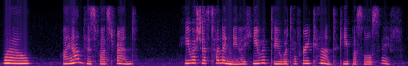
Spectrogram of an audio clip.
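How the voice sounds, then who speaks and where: A woman voicing a shy, timid young female pegasus pony who speaks softly and haltingly. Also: high-pitched, lo-fi sound, voice pushed up, natural voice. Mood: bashful. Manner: soft hesitant stammering.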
